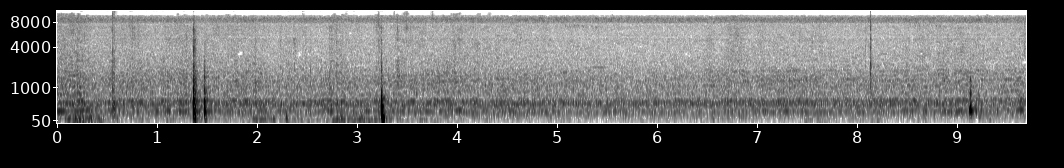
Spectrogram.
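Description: A dense swarm of honey bees drones around an open hive, close and continuous, broken by a few sharp clicks and knocks of hive parts.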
